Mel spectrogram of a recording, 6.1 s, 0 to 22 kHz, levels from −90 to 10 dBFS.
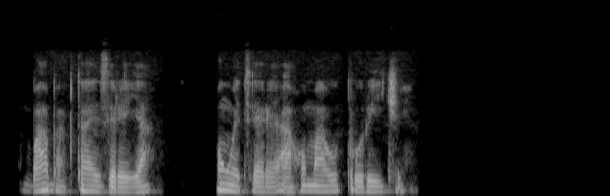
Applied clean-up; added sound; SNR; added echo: none; none; none; none.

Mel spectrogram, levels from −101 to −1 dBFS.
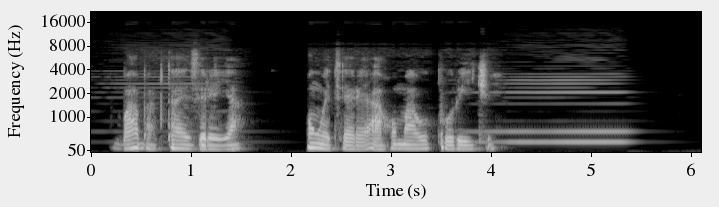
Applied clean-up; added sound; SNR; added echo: classical method log-MMSE.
